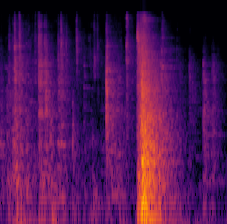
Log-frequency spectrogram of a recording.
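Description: A door banging shut with a single loud thud about one and a half seconds in, after a few lighter knocks.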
